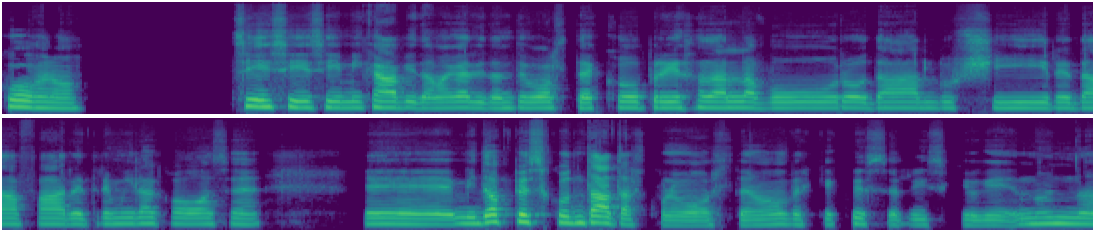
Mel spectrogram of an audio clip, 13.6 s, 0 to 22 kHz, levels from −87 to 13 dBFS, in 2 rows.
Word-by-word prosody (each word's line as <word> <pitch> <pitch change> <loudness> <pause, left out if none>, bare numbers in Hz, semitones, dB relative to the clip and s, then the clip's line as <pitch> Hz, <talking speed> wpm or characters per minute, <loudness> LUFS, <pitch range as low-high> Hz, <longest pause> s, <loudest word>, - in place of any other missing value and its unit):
Come 190 -5 +4
no. 160 -1 -2 0.9
Sì, 210 -2 +4
sì, 190 -3 +2
sì, 175 0 -1
mi 175 0 -3
capita, 175 -2 +3
magari, 170 +1 0
tante 165 +1 -3
volte, 170 0 0
ecco, 175 +2 -1
presa 170 +1 0
dal 175 0 +2
lavoro, 170 0 -1
dall'uscire, 165 0 -3
da 165 0 0
fare 165 0 -1
3000 175 +2 -4
cose, 165 -1 -4 0.6
ehm, 165 -2 +2
mi 180 0 +1
do 220 +4 +6
pe 225 0 +7
scontata 200 -5 +5
alcune 145 -2 -8
volte, 135 +1 -4
no, 150 +3 -3
perché 155 0 -8
questo 165 -4 -5
è - - -4
il 145 - -17
rischio 145 -1 -9
che 140 -3 -5
non 175 +2 -1
170 Hz, 150 wpm, -25 LUFS, 160-175 Hz, 0.9 s, pe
